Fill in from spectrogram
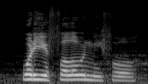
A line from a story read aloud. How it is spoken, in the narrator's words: grunted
